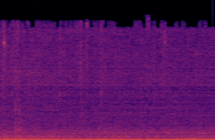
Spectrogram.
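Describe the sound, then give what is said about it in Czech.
A car's steady engine hum and road rumble from inside the vehicle as it drives slowly into the quiet platinum-mining town of Rustenburg, about an hour's drive from Johannesburg, South Africa; a continuous low drone with no voices. “Asi hodinu autem od Johannesburgu leží město Rastenberg, kde se těží platina – Pomalu do tohoto hornického města přijíždím a oproti Johannesburgu je tu nezvyklý klid.”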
